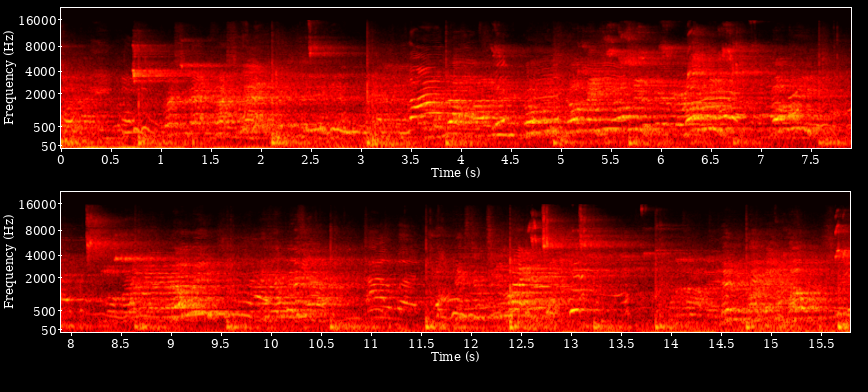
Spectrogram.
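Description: A basketball bounces with dull thumps on a wooden floor.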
